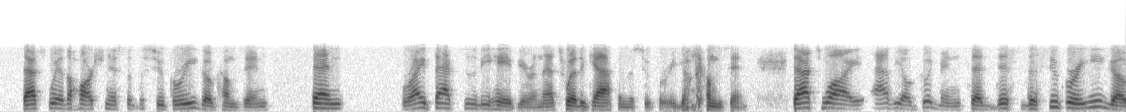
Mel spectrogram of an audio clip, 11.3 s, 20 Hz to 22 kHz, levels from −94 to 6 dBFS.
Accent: American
